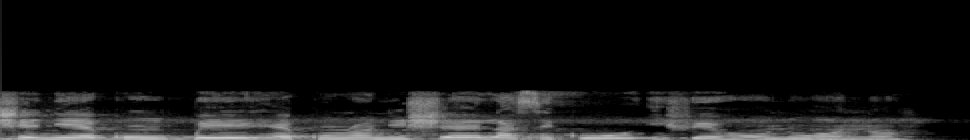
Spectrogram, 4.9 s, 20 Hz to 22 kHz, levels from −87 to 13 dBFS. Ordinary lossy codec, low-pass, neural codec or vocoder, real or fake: none; none; none; real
